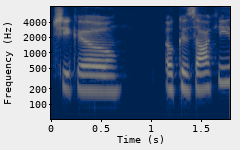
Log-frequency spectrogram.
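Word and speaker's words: Chieko Okazaki: It reminds me a little bit of Chico Okazaki.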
